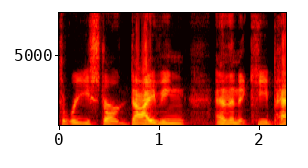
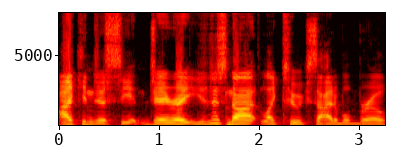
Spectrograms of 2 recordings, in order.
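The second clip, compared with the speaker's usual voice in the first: plain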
